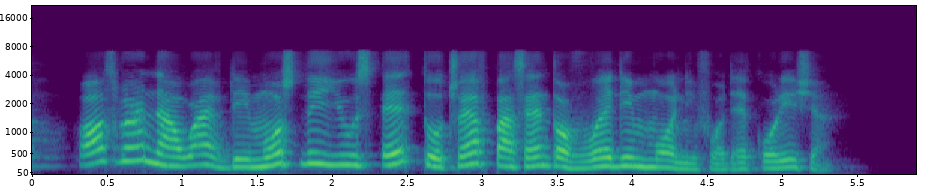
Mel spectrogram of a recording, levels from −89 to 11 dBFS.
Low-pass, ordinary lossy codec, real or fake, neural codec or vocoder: 7.2 kHz; none; fake; codec, 16 kHz, about 1 kbps, DyCAST, with the encoder's durations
